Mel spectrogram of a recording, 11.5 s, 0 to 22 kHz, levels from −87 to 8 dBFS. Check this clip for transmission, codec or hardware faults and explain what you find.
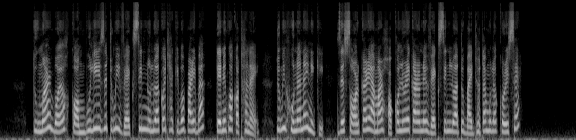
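One fault runs through the whole recording: Opus compression, plainly audible from start to finish. The speech sounds hoarse and muffled, with a grainy, roughened texture. The likely cause is Opus running in its hybrid mode, where the lower band is coded by the SILK speech model and the upper band by CELT, which keeps each band's energy but refills it with folded or noise-like content. The audio still extends to about 20.2 kHz, but the coarse detail points to a low bitrate, around 16 kbps.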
